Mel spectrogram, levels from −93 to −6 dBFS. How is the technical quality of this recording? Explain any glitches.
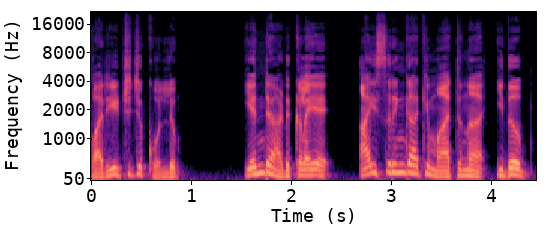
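No glitches or technical faults can be heard anywhere in the recording.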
